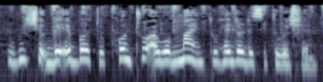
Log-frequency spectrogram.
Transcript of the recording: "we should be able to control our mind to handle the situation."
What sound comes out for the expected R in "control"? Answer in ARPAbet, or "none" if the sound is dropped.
R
